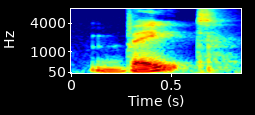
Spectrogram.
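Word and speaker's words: בית: Beit, without the dagesh, it's a V. With the dagesh, it's a B.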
